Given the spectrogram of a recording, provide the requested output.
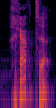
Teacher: Have to 可以缩写成 have to, V 说成 F, to 说成 t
